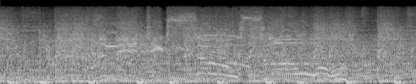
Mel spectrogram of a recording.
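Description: Loud rock band music with a driving beat of low drum hits. Over it a lead line bends and glides up and down in pitch, in wailing swoops.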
